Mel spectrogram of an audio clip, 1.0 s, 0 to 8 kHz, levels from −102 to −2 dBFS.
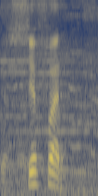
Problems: constant background noise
